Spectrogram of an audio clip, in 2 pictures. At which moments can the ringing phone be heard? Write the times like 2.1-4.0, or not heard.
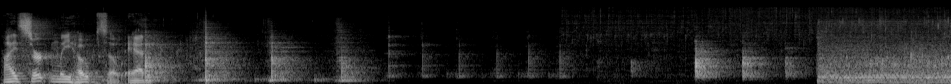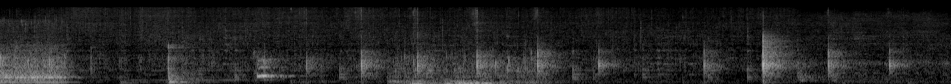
not heard.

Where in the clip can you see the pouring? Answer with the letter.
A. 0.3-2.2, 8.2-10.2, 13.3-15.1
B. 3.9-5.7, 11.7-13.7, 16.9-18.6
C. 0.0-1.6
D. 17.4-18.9
A.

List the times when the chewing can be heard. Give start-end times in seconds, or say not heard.
not heard.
